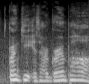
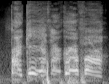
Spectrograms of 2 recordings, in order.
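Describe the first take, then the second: First: Said in the usual way. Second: Very high screaming excitement; piercingly high astonished shout; shrieked revelation. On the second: Acted. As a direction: shriek the news hysterically. Shocking discovery repeated, shrieked.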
